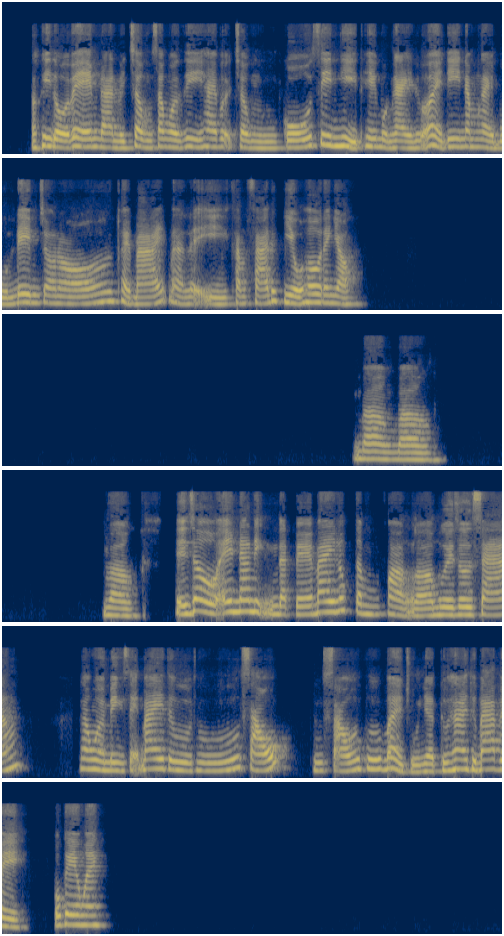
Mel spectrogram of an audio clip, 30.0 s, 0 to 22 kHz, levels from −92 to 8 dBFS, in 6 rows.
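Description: Gain pumping runs through the whole recording. Each time the speech gets loud, the level is pulled down, then comes back up in the pauses, with a level swing of roughly 5 dB. The cause is likely input gain set far too high, with a fast limiter clamping down on every peak. On a waveform the peaks look flattened to a near-constant ceiling.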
